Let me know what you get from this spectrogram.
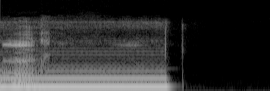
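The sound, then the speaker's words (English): A phone rings with a single steady electronic tone, loud, holding for under a second before cutting off abruptly into silence. “somebody's phone is ringing.”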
